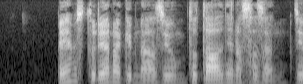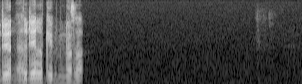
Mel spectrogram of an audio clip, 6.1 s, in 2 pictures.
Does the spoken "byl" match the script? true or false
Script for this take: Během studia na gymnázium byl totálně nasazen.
false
